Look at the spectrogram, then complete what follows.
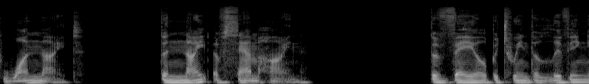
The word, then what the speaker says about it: Samhain: And the most powerful day of the year was October 31st, the night of the festival called Samhain, pronounced Samhain.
